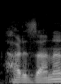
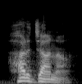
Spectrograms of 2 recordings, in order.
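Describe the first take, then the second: First: हर्जाना said with z, "harzana"; wrong z sound. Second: हर्जाना said with j, "harjana"; correct j sound. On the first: Teacher rejecting mispronunciation: हर्जाना as "harzana". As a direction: say हर्जाना with a buzzing z for j. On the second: Teacher correcting learners: हर्जाना as "harjana". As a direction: say हर्जाना with a hard j. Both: Shown as a demonstration. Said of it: "हर्जाना नहीं".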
